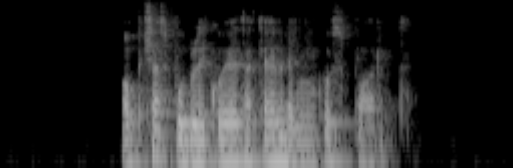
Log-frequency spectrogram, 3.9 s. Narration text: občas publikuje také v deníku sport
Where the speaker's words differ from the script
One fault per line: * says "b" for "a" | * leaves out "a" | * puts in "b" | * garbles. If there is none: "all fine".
all fine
